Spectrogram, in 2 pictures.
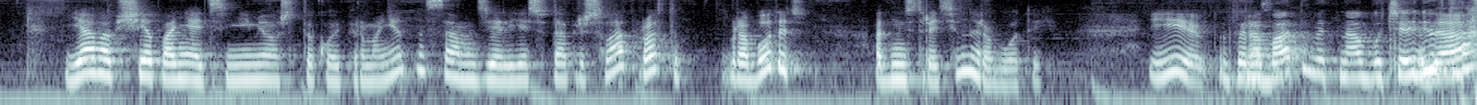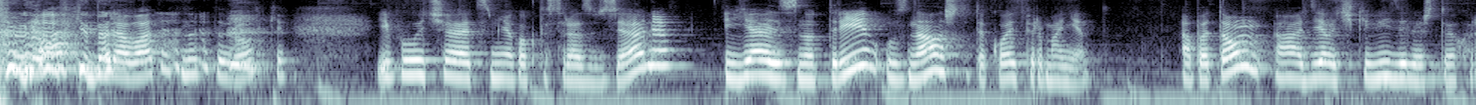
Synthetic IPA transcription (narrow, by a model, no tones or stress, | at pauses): javɐpɕːe̞pɐnʲætʲɪjənʲɪɪmʲe̞lˠəʂt̪ot̪ɐko̞jəpʲɪrmɐnʲe̞nt̪nɐsaməmdʲelʲɪjasʲʊd̪apɾʲɪʂlˠapɾo̞st̪ə | rɐbo̞t̪ətʲ | ɐd̪mʲɪnʲɪst̪ɾɐtʲivnəjrɐbo̞t̪əj | izəɾɐbat̪ɨvət̚ʲnəɐbʊt͡ɕenʲɪjd̪aofkʲɪd̪ɾɐbat̪əvətʲnəpt̪ʊɾo̞fkʲɪ | ipəlˠʊt͡ɕæjɪt̪səmʲnʲekakt̪əsɾazʊvzʲælʲɪ | ijaɪzvnʊt̪ɾʲiʊznalˠəʂt̪o̞̥t̪ɐko̞jəpʲɪrmɐnʲe̞nt̪ | ɐpɐt̪o̞mədʲe̞vət͡ɕkʲɪvʲidʲɪlʲɪʂt̪ojax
